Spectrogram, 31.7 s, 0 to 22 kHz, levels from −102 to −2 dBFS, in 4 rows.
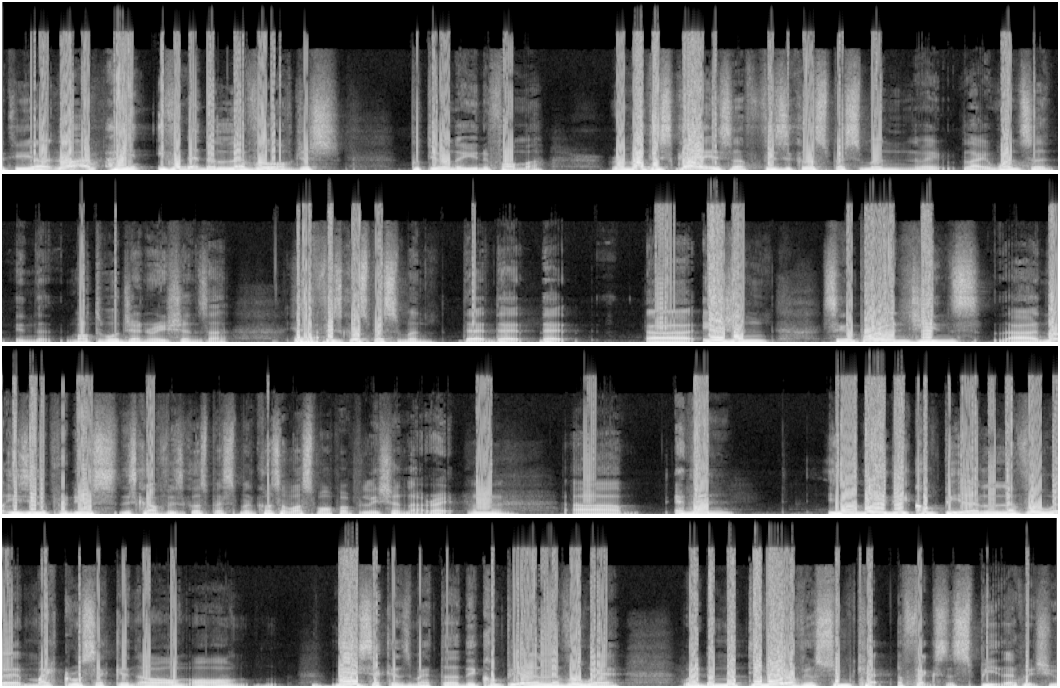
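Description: Throughout the speech, integer overflow: with the gain pushed about 7 dB too high, the loudest peaks, roughly one sample in a hundred, exceed the integer ceiling and wrap to the opposite sign, producing violent cracks far sharper than clipping's flattened, buzzy distortion.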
